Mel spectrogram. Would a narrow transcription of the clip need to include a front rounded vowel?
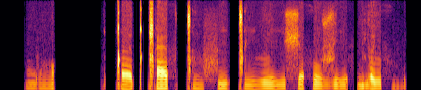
no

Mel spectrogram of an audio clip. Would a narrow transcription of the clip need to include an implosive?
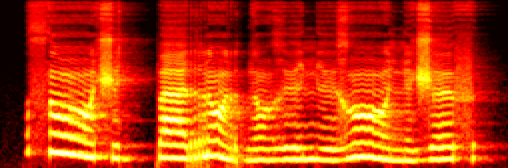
no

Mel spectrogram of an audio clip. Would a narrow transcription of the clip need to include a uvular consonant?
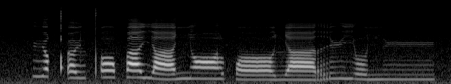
yes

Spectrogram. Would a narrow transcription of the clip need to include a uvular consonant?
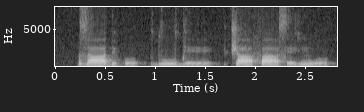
no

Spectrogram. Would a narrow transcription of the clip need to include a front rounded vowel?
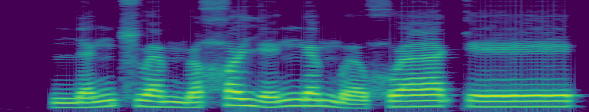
yes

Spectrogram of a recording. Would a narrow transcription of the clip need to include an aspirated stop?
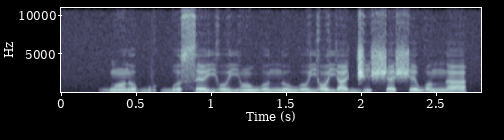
no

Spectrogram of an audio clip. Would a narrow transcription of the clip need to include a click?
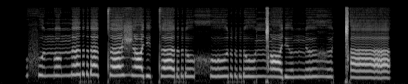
yes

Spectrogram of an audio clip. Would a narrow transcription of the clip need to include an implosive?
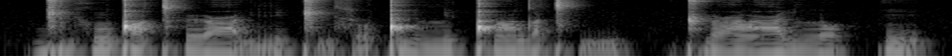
no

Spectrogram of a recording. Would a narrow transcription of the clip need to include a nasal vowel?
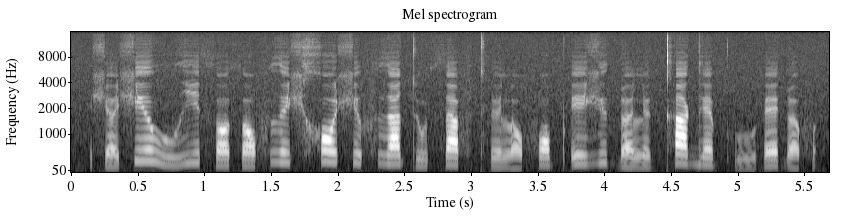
no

